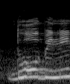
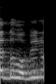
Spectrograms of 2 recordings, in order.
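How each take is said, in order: First: धोबिनी with an extra final 'ee'; wrong pronunciation. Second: धोबिन ending on a bare 'n'; correct pronunciation. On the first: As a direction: end धोबिनी on a nee syllable. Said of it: "नहीं होता". (धोबिनी के अंत में 'नी' बोलें) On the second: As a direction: stop धोबिन at the n, no ee. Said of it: "होता है". (धोबिन को अंत में 'ई' के बिना बोलें) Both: Shown as a demonstration.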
